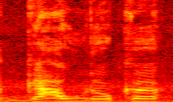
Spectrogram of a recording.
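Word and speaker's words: Gourock: Io ho preso il traghetto, il Wester Ferris che è a gaurock, si scrive g o U r o c k, ok?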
